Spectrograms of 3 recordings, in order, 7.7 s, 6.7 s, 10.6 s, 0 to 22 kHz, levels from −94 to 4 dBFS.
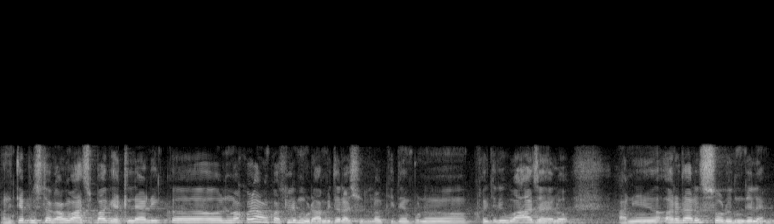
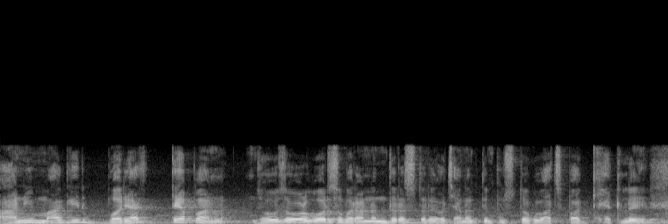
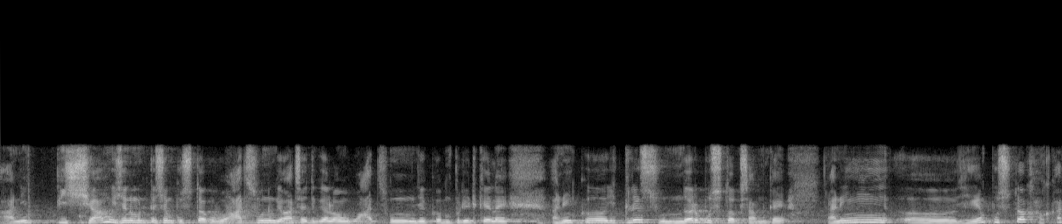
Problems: none marked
